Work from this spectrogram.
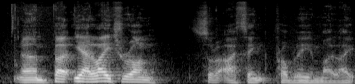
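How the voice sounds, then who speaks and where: Music plays in the background while a man talks with lively intonation. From Midlands and Cornwall, England. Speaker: singer-songwriter. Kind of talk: radio interview. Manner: halting.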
